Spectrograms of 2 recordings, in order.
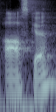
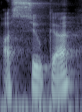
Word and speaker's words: Asuka: And yes, it's pronounced Osca. That's the correct Japanese pronunciation, not Asuka, even though it's spelled like that in English.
